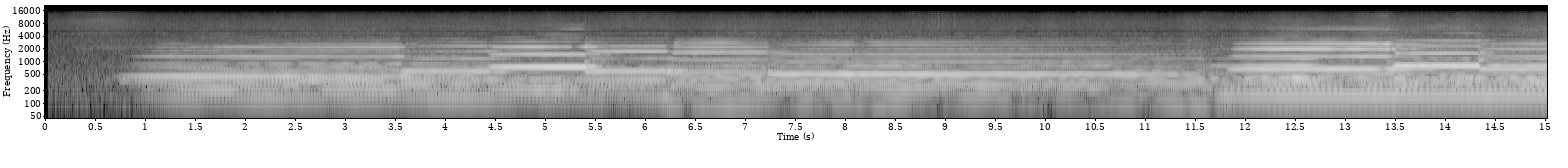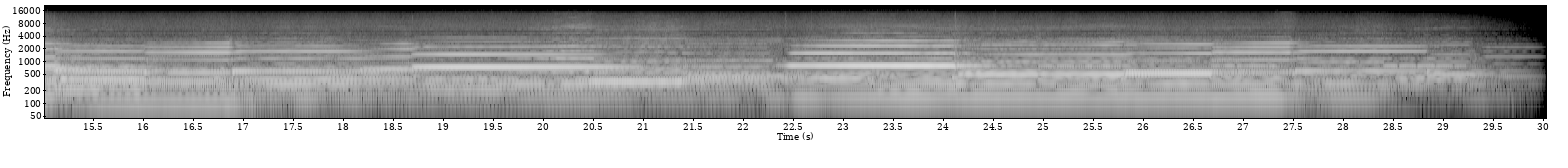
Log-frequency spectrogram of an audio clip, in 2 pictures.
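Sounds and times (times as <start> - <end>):
clarinet quintet playing a larghetto in A major: 0.6 - 30.0.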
